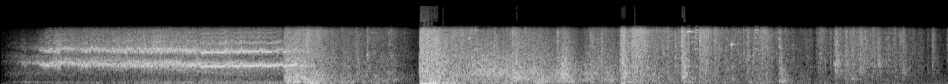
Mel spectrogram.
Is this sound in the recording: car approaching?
yes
